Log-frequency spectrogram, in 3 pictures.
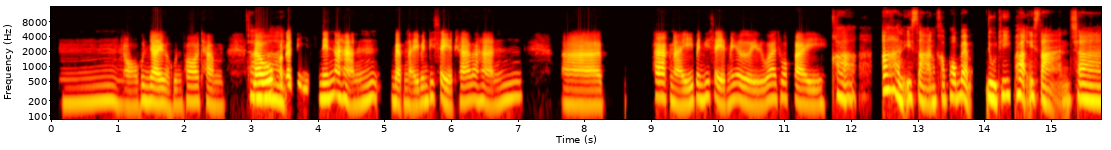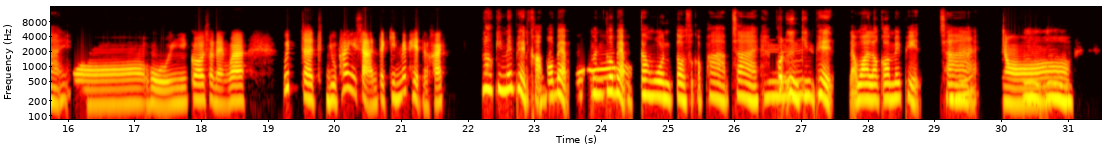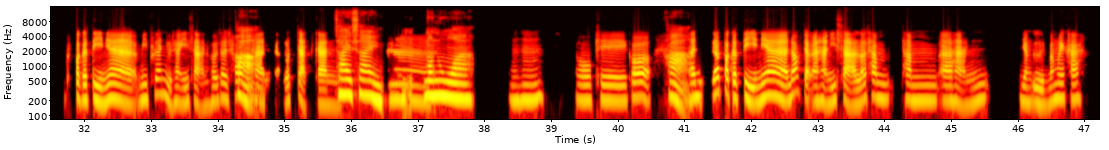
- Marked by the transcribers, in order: unintelligible speech
- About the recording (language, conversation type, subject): Thai, unstructured, คุณเคยลองทำอาหารตามสูตรใหม่ๆ บ้างไหม แล้วผลลัพธ์เป็นอย่างไร?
